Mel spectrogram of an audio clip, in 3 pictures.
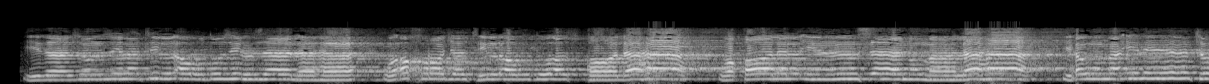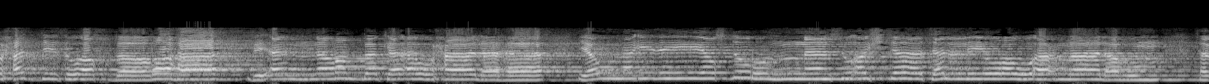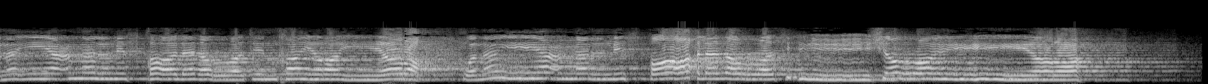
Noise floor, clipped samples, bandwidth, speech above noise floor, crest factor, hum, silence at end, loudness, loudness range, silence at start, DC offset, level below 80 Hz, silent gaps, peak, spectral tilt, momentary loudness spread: -37 dBFS; under 0.1%; 5.8 kHz; 24 dB; 14 dB; none; 0.3 s; -13 LUFS; 3 LU; 0.25 s; under 0.1%; -62 dBFS; none; 0 dBFS; -6 dB/octave; 7 LU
